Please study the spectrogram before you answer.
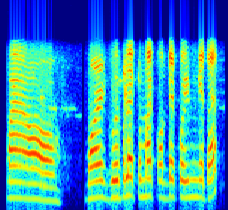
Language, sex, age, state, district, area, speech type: Assamese, female, 30-45, Assam, Sivasagar, rural, conversation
